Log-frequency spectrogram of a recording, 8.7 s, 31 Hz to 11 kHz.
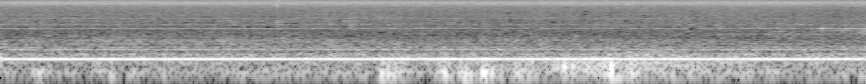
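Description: Steady low hum inside a taxiing Boeing 737 airliner cabin, with a few soft low thumps about halfway through.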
